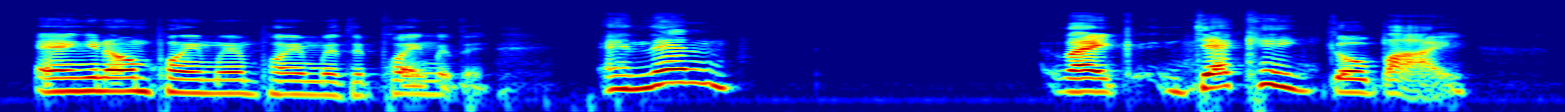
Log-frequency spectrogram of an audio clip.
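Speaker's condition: Cerebral palsy; diagnosed at age 2

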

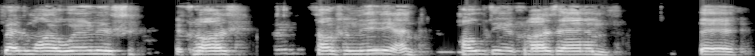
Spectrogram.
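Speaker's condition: Cerebral palsy; affects mobility

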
